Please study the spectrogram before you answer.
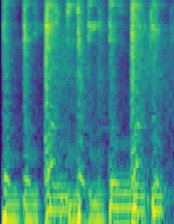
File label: depressing rock music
